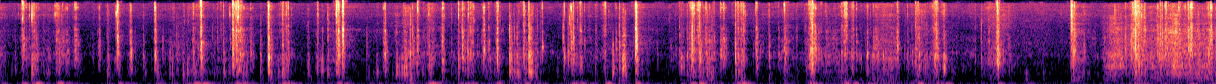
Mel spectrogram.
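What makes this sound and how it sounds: Two hands type with their fingertips on a black plastic computer keyboard, making a quick, uneven stream of soft clicking key taps. Each tap is short and dry, with a low thump under a brighter click, and the overall level stays quiet.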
